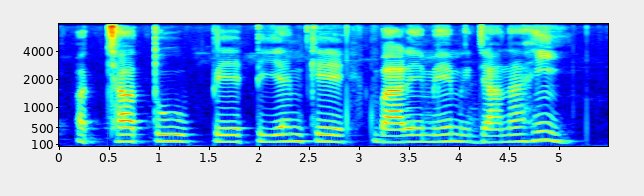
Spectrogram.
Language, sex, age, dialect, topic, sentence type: Magahi, male, 56-60, Western, banking, statement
